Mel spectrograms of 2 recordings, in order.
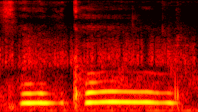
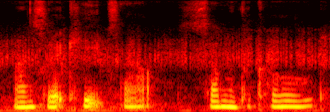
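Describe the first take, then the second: First: Higher, slowly drawn-out echo; musing echo of her own words, high and slow. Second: Said in the usual way. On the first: Shown as a demonstration. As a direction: repeat it slow and high, savouring it. Repeats the phrase to herself.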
